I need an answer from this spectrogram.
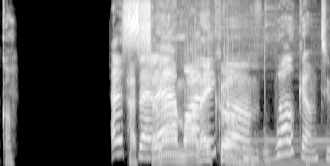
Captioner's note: speaking in a foreign language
